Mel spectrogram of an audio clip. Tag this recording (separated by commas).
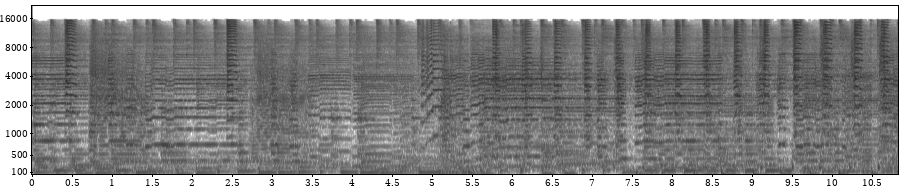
Musical instrument, Orchestra, Jazz, Music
